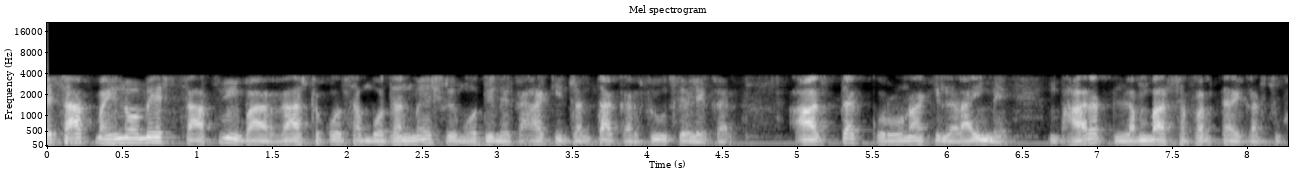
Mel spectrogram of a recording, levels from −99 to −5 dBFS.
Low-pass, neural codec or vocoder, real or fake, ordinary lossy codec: 3.6 kHz; codec, 44.1 kHz, 7.8 kbps, DAC; fake; none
